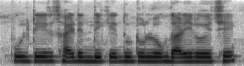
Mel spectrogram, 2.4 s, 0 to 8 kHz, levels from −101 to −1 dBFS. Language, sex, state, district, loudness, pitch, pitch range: Bengali, male, West Bengal, Cooch Behar, -14 LUFS, 155 Hz, 150-160 Hz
